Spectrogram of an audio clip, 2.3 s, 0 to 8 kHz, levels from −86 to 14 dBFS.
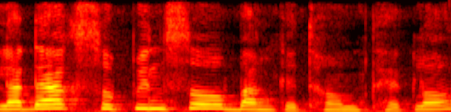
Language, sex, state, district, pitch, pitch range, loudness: Karbi, female, Assam, Karbi Anglong, 255 Hz, 215-295 Hz, -20 LUFS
